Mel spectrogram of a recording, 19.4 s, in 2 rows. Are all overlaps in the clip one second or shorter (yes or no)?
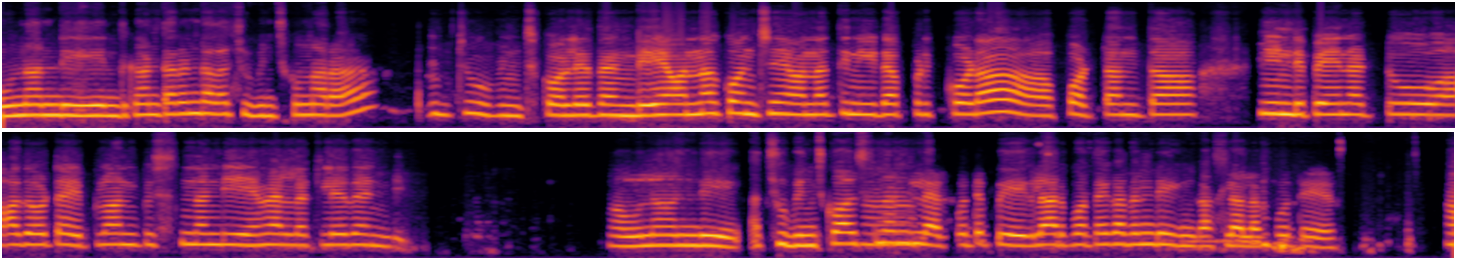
yes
